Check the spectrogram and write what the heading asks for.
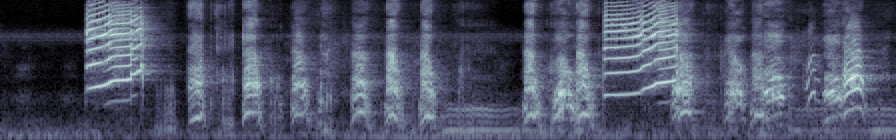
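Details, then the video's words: Several Pomeranian toy dogs react to a whistle with a dense, overlapping burst of shrill, high-pitched yapping barks and yips, some rising and stretched into whiny tones, barely pausing. "Pomeranian Toy Pom dogs barking at a whistle"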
